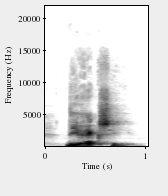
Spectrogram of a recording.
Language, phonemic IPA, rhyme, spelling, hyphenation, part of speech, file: Dutch, /diˈrɛksi/, -ɛksi, directie, di‧rec‧tie, noun, Nl-directie.ogg
- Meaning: management (administration; the process or practice of managing)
